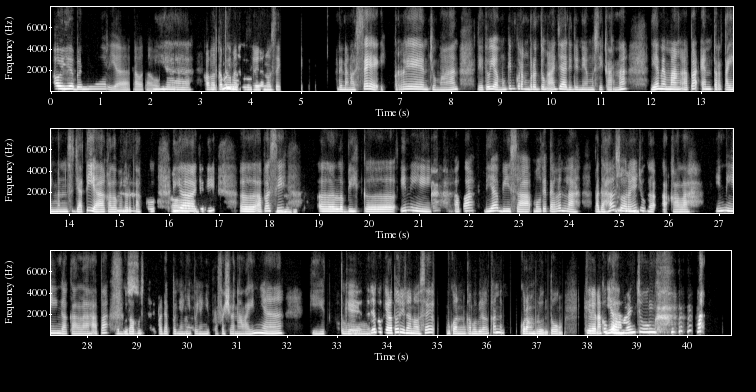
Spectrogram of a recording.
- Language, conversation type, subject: Indonesian, podcast, Bagaimana keluarga atau teman memengaruhi selera musikmu?
- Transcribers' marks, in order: static; distorted speech; other background noise; in English: "entertainment"; unintelligible speech; chuckle; in English: "multitalent"; tapping; teeth sucking; laugh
